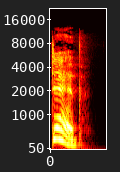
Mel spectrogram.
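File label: "deb", British English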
